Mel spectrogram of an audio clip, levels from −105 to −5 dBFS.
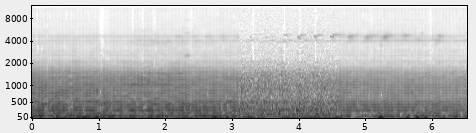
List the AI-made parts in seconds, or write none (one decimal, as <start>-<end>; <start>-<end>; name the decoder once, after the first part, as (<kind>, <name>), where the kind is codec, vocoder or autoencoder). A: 0.0-3.1 (vocoder, BigVGAN v2); 4.6-6.5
